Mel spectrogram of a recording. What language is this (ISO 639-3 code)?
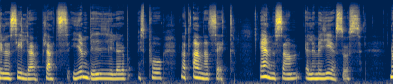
swe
